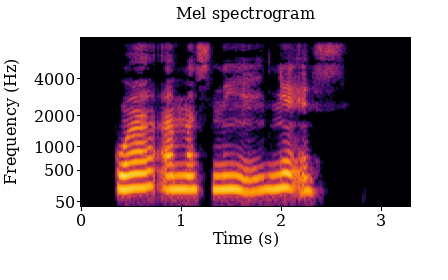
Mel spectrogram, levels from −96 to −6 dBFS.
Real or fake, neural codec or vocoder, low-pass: real; none; 7.2 kHz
